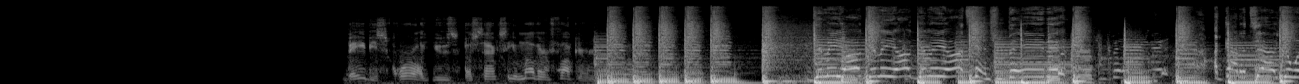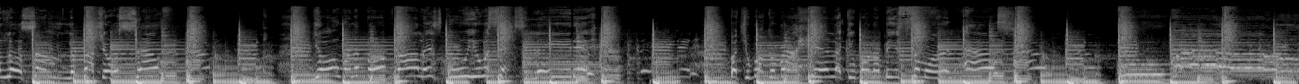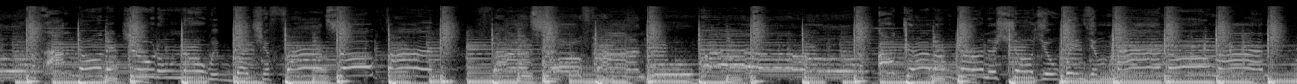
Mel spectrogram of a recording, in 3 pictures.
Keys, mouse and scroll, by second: 0.0 click, 1.0 shift+middle drag, 1.2-2.4 shift+scroll up 11, 2.4 click, 2.6 Tab, 2.8 a, 3.2-3.7 scroll down 3, 4.5-7.3 drag, 7.3 shift+middle click, 7.7-8.1 scroll down 1, 8.1 shift+middle click, 8.7-9.8 scroll down 1, 9.8-10.9 drag, 12.6 click, 16.4 u, 17.4 a, 18.1 g, 20.0 s, 21.4 g, 24.0 g, 25.8 s, 26.8 g, 27.7 s, 28.5 g, 33.1 click, 33.8 click, 34.5 click, 35.7 middle click, 36.4 scroll up 3, 37.2 shift+middle click, 37.4-38.5 shift+scroll up 7, 38.5-38.9 middle drag.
